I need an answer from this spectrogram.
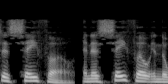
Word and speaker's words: Seyfo: the modern Assyrian Mesopotamian Neo-Aramaic designation Sapa, sword, pronounced as Sapho, and as Sapho in the Western dialect.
